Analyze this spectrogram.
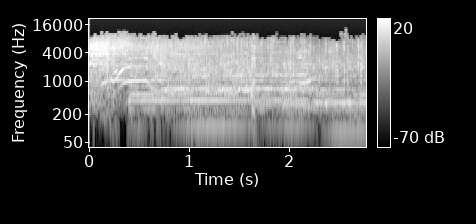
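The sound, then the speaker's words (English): A crowd applauds and cheers in a dense, steady roar of clapping with scattered whoops, while sustained heartfelt piano notes play underneath throughout. “Oh, I like the applause with the heartfelt piano in the background.”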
